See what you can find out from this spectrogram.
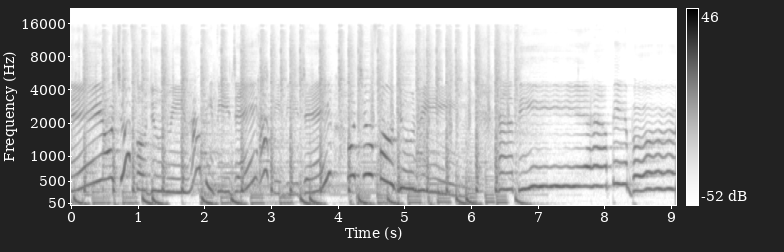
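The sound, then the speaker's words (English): A dog barks in quick, loud bursts of yipping woofs, one after another, before the sound stretches into a long, drawn-out whine at the end. “My dog says, woof, woof to you.”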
